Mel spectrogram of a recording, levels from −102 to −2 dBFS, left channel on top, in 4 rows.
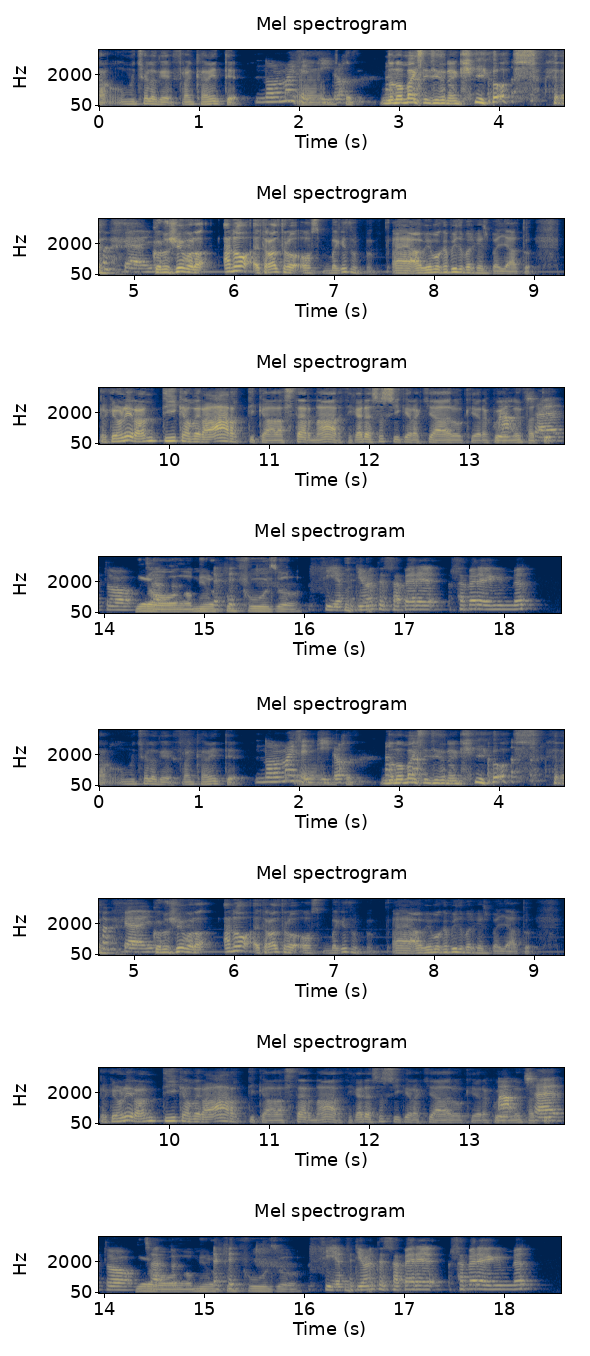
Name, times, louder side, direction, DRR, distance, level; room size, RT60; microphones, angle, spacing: voice 1, 0.0-1.4 2.0-13.8 14.3-16.0 16.4-16.5, left 7 dB, 50° left, 0.4 m, -32 dB
voice 2, 1.6-2.5 3.1-3.2 4.7-5.2 13.3-14.6 15.2-15.8 16.1-18.2, right 1 dB, 45° right, 2.7 m, -36 dB
Musical instrument, 4.8-12.7 13.0-13.2, left 4 dB, 20° right, 5.1 m, -58 dB
10.0 x 4.7 x 3.8 m
head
